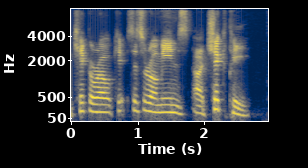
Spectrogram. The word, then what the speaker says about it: Cicero: course Cicero Marcus Talia Cicero pronounced in Latin kikaru Cicero means uh chickpea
